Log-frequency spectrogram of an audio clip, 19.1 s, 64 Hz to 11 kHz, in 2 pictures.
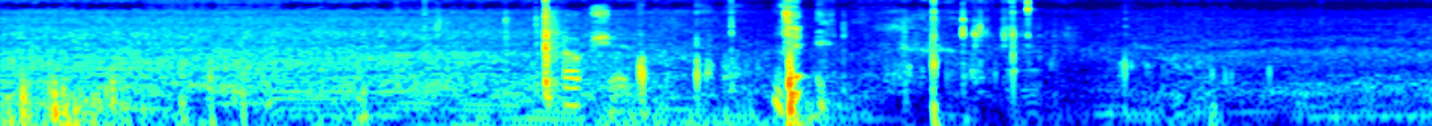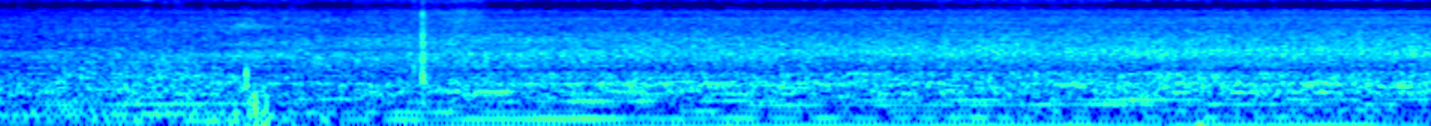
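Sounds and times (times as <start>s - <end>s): table fan running: 0.0s - 19.0s
sharp knocks: 3.5s - 3.9s.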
